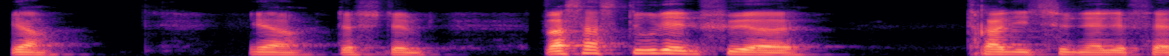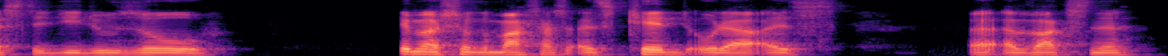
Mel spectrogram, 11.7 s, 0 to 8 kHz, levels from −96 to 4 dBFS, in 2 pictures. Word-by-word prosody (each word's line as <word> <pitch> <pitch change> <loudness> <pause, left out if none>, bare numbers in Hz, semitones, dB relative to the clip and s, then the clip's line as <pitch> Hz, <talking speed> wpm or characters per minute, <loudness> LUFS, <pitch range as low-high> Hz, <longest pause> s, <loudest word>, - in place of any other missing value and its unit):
Ja. 115 -2 0 0.9
Ja, 110 -5 -2
das 115 0 -3
stimmt. 110 -4 -4 0.5
Was 145 +2 +7
hast 175 0 +1
du 170 0 +3
denn 160 -5 +5
für 110 -8 +3 0.7
traditionelle 115 -3 +1
Feste, 105 -1 -3
die 100 +1 -5
du 100 +1 -3
so 100 -1 0 0.9
immer 130 -3 +4
schon 120 -1 -2
gemacht 110 0 +1
hast 105 - -6
als 105 -1 -6
Kind 115 -2 +2
oder 100 -2 +1
als, 100 0 -7 0.6
äh, - - -4
Erwachsene? 100 -1 -3
110 Hz, 125 wpm, -22 LUFS, 100-120 Hz, 0.9 s, Was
